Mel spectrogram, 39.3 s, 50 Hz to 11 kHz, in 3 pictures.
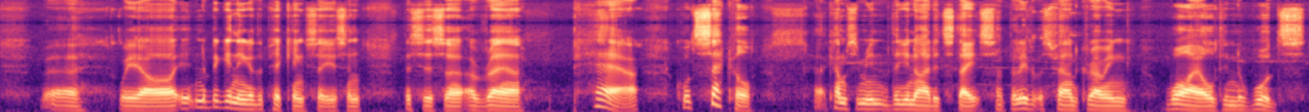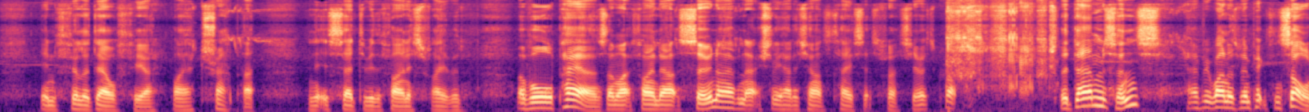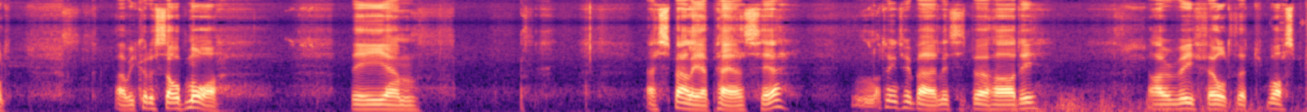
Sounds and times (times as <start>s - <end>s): Speech: 0.4s - 15.6s, 16.2s - 22.8s, 23.7s - 26.3s, 27.3s - 28.4s, 29.7s - 30.4s, 32.6s - 34.1s, 34.7s - 36.7s, 37.6s - 39.2s.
